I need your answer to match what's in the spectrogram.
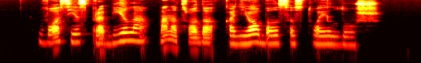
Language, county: Lithuanian, Tauragė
